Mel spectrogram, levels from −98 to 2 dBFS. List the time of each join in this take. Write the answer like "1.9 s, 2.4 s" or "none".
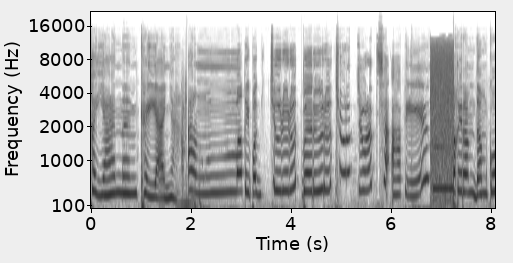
1.8 s, 4.2 s, 4.9 s, 7.2 s

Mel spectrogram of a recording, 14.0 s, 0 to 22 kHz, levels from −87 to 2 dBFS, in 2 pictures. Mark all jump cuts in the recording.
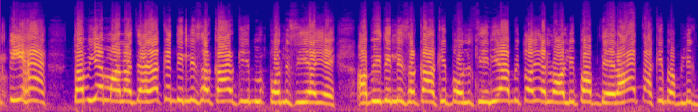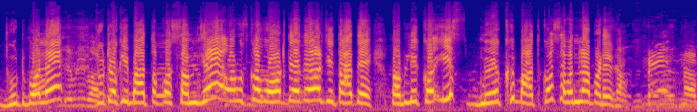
none

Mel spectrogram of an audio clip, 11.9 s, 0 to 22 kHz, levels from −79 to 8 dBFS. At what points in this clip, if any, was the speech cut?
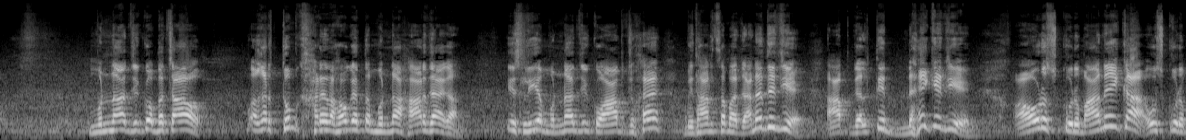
none

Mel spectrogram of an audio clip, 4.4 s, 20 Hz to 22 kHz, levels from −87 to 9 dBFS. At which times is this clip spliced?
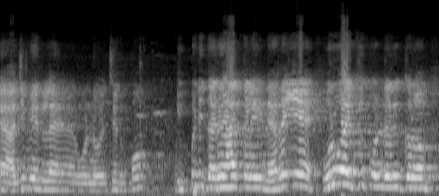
1.6 s, 3.2 s

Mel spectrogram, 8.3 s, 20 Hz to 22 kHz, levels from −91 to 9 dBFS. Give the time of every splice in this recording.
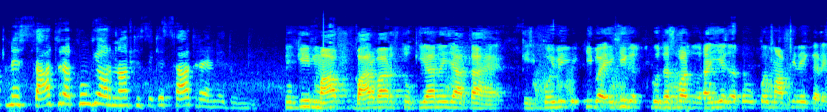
2.9 s

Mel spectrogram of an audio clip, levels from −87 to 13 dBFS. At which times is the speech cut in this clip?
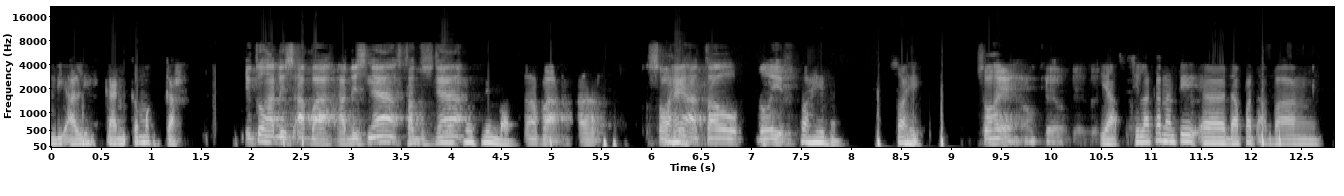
8.8 s, 10.7 s

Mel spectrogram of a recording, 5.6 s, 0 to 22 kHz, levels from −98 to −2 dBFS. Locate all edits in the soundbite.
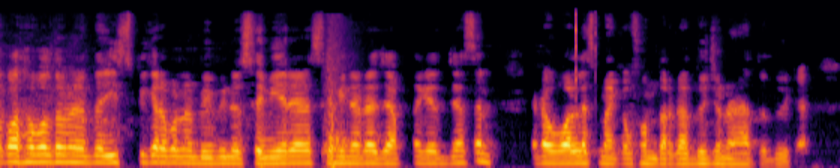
none

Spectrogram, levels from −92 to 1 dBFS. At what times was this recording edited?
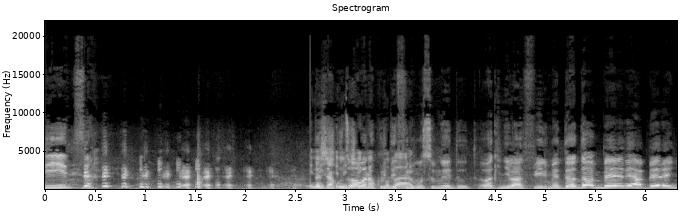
2.6 s

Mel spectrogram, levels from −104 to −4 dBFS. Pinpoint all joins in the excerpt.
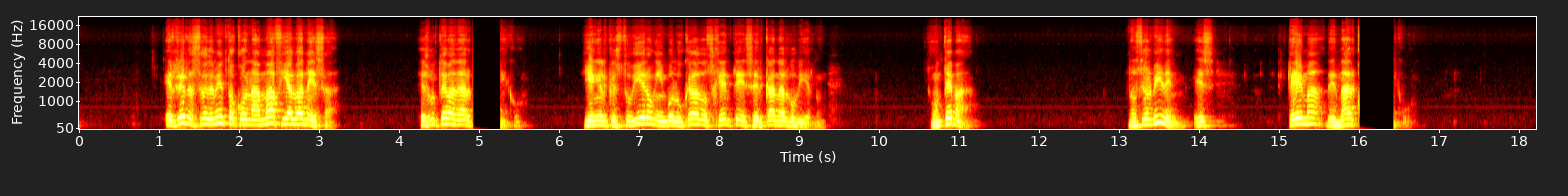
none

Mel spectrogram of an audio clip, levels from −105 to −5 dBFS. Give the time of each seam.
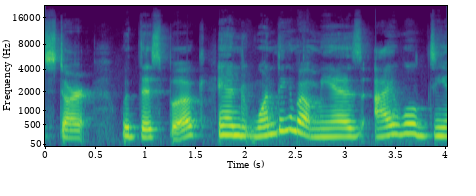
1.6 s

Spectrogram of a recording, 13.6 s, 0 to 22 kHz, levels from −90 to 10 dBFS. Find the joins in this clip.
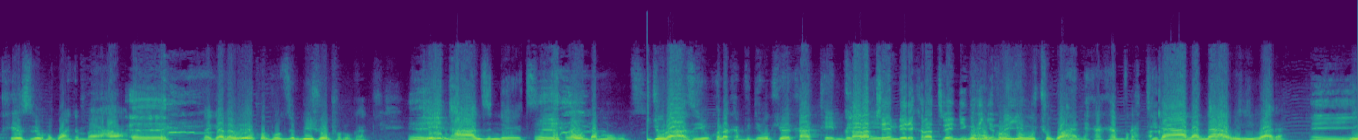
6.5 s

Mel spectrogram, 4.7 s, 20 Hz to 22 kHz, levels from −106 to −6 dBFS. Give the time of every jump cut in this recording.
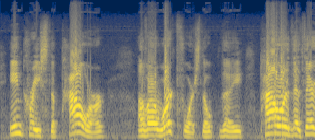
none

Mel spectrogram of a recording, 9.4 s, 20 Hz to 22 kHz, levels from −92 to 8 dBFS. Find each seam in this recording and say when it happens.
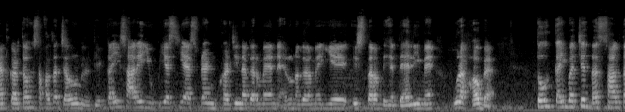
none

